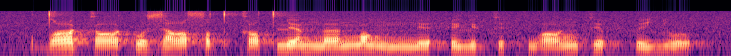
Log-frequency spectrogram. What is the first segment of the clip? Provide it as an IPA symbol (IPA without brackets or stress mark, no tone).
dˤ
